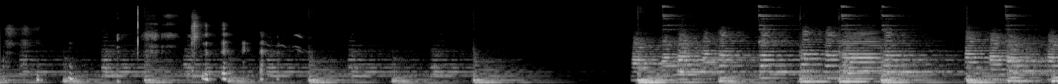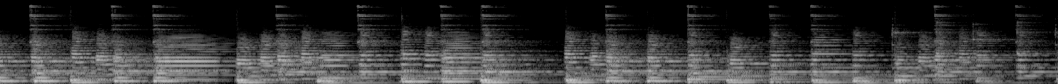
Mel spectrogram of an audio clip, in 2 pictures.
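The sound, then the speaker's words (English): A bright musical jingle with bouncy, steady notes; a lighter opening drops out briefly around six seconds, then fuller, louder music picks up and plays on without any voices. “Let's have a jingle, then we'll do a quiz.”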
